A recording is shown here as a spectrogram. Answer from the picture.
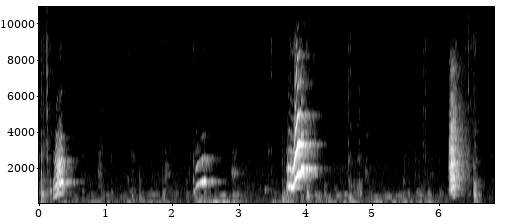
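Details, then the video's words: Javan myna at night, calling to its mate, gives separated bursts of sound: a harsh rasp, a doubled whistled note, a loud rich rising phrase and a final broad buzzy note, with a low hum underneath. "burung jalak kebo gacor malam - malam panggil mamake cewe"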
